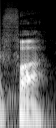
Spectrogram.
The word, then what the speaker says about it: pho: Ellie Higgins said it's pronounced F without the O. It's actually pho, like more like an A.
